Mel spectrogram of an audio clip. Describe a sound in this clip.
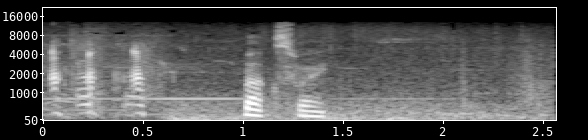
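A woman calls out a short command.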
